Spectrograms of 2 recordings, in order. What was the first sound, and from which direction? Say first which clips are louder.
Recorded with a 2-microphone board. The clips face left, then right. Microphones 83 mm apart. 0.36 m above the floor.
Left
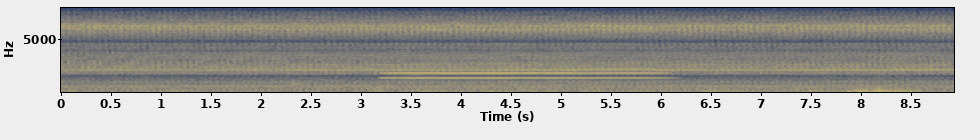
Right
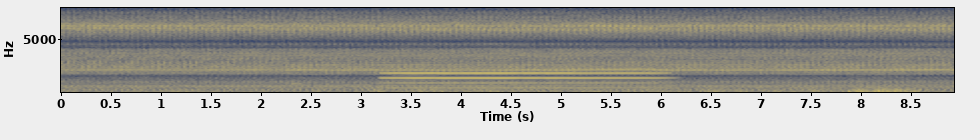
An engine running: even; centre (ahead or behind).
